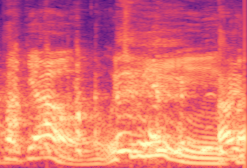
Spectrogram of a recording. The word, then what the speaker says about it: Pacquiao: They going to kill you in the comments with that pronunciation, but don't know Pacquiao. Just Pacquiao.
